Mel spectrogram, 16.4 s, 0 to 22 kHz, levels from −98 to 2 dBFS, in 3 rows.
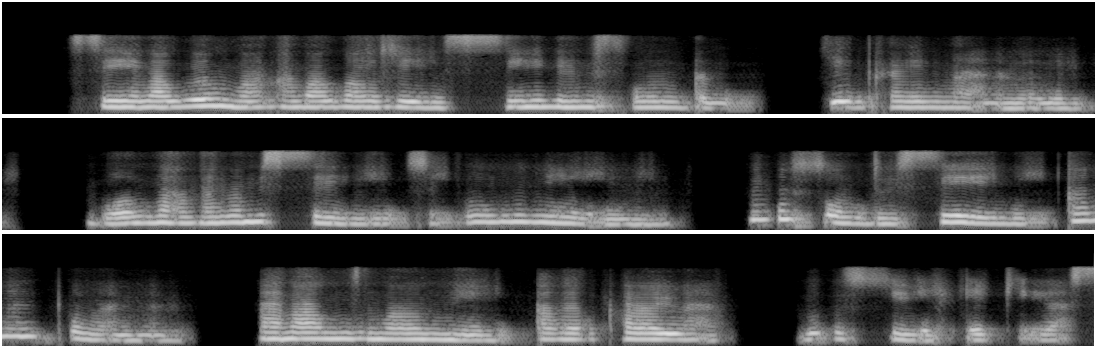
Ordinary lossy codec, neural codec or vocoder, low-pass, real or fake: MP3, 64 kbps; codec, 16 kHz, 0.5 kbps, FreqCodec, smaller model; 7.2 kHz; fake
